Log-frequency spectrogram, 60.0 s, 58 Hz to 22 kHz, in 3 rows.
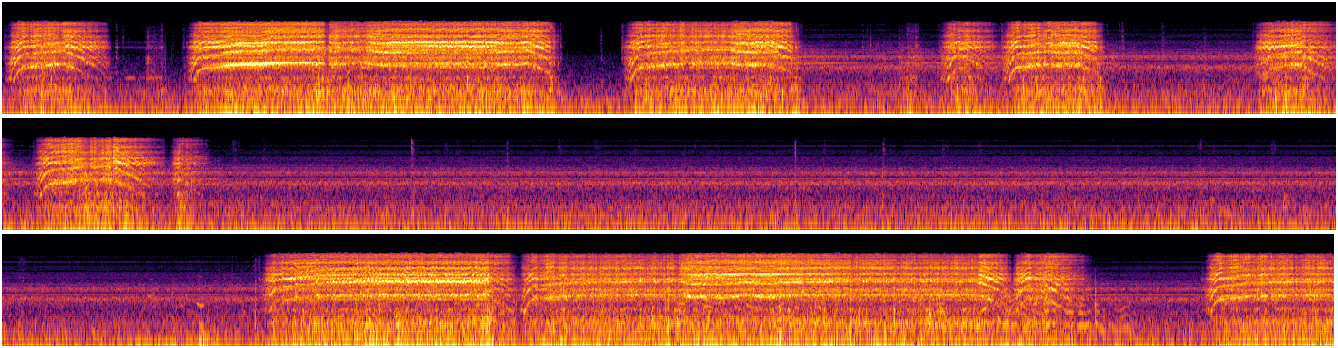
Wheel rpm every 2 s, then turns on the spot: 80, 90, 220, 200, 50, 190, 20, 80, 50, 50, 100, 20, 0, 0, 0, 0, 0, 0, 0, 0, 0, 0, 160, 180, 200, 230, 230, 140, 10, 170.
12-14 16-18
